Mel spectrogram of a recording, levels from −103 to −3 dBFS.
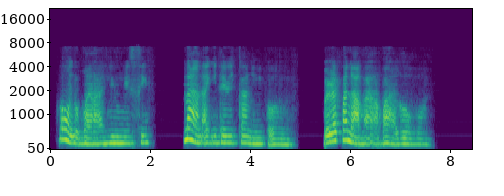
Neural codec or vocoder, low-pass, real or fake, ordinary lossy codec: codec, 16 kHz, 1 kbps, FunCodec, trained on Chinese and English, 50 frames a second; 7.2 kHz; fake; AAC, 32 kbps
